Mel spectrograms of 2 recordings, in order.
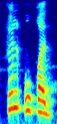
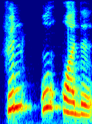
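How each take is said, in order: First: The final d ends without an echoing bounce. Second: The final d ends with a short echoing bounce. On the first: The speaker calls it wrong. "इस तरह नहीं पढ़ेंगे, ये गलत है" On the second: The speaker calls it right. "दाल पे कलकला होगा ... इस तरह"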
